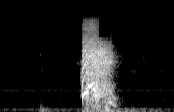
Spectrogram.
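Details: Sneeze during flu: a short intake of breath, then a single loud, explosive sneeze over a low background hum.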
